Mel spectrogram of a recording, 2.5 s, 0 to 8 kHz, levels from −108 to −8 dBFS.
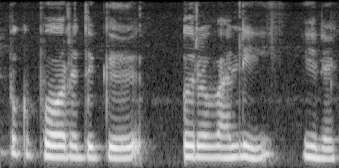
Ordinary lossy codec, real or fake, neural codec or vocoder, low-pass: none; real; none; none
